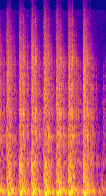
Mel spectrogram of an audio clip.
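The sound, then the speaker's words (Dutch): Heavy, steady pounding on a firmly bolted door: about seven loud, booming thuds in quick succession, with no voices between the blows. “Eh, zo te horen lijkt het gewoon een mens te zijn dat voor de deur.”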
